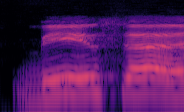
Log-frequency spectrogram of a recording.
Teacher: Bisalasati, sa di hujung lidah.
